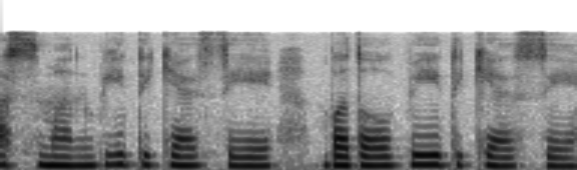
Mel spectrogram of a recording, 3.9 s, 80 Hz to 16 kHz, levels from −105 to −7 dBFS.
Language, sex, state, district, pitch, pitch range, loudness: Nagamese, female, Nagaland, Kohima, 190 Hz, 185-200 Hz, -16 LUFS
